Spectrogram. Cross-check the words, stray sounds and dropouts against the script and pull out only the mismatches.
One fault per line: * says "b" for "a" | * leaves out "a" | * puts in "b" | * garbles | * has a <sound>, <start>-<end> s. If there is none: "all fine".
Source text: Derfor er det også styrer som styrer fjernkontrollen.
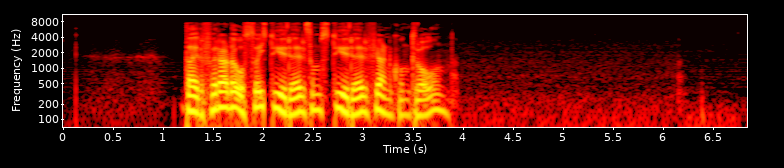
all fine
